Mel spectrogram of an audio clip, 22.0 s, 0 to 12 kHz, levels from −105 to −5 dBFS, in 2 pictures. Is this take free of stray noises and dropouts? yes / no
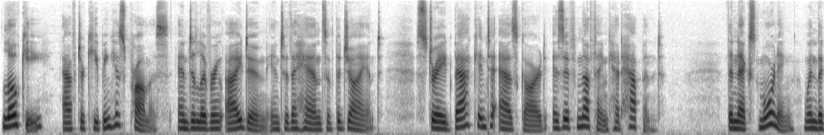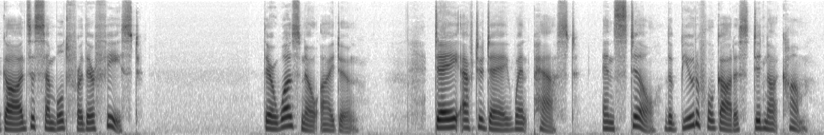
yes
